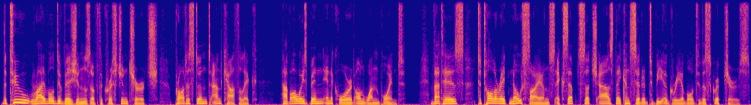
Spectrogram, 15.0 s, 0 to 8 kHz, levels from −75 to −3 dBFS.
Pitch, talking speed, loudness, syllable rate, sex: 125 Hz, 145 wpm, -17 LUFS, 4.4 syllables/s, male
